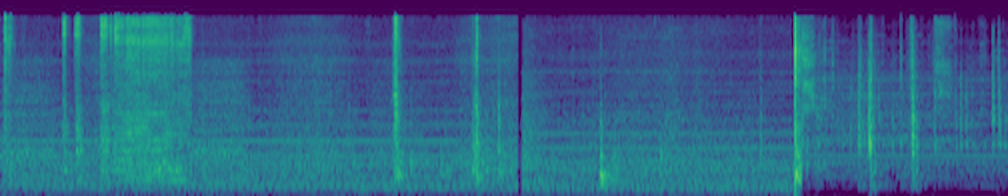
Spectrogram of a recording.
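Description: A nylon cable tie is pulled tight through its ratchet with a rasping zip lasting about a second, followed by a few sharp clicks as side cutters snip off the tail.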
